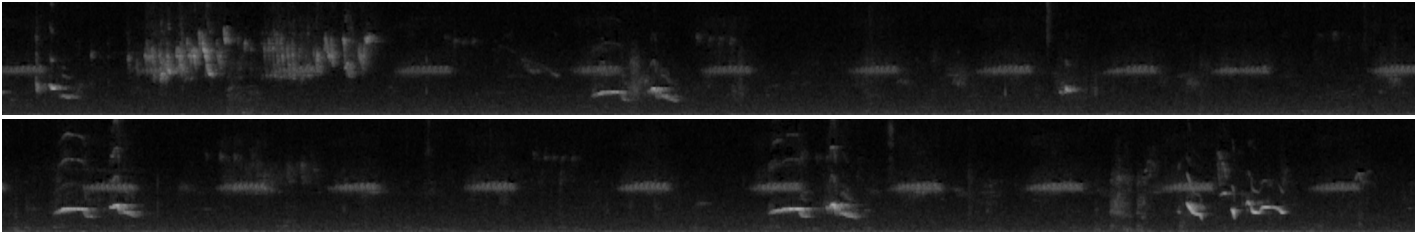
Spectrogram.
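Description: Birdsong: a short high chirp repeated about once a second, with louder warbling chirp phrases every few seconds.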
